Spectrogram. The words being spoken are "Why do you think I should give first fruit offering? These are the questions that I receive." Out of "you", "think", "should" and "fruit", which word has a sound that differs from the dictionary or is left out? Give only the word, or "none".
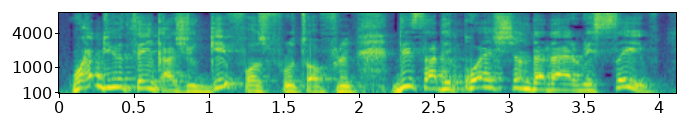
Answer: should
